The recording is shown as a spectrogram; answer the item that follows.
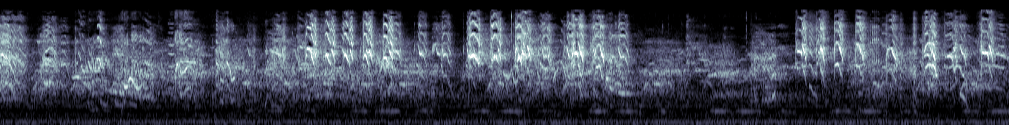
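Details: Walk-in aviary at a parrot zoo holding various parakeets that people feed and handle. A crowded chorus of raspy squawks and chirps surges in waves and briefly thins around eight seconds. Short mechanical beeps and low hum run underneath.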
